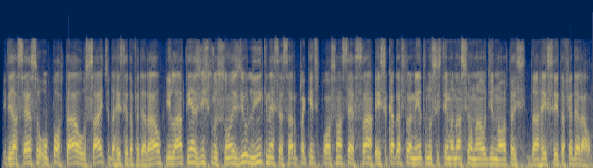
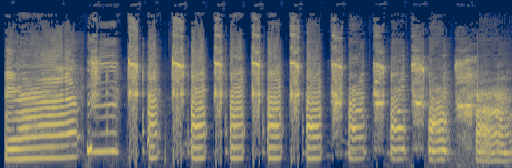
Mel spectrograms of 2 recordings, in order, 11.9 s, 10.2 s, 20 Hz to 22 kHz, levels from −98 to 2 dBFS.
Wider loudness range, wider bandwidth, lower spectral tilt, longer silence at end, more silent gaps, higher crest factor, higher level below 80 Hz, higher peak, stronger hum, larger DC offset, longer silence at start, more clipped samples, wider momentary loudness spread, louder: about the same, 1 LU vs 2 LU; second, 8.8 kHz vs over 20 kHz; first, -6 dB/octave vs 0 dB/octave; about the same, 0.05 s vs 0 s; neither; about the same, 12 dB vs 12 dB; first, -38 dBFS vs -64 dBFS; about the same, -4 dBFS vs -4 dBFS; neither; neither; about the same, 0.05 s vs 0.1 s; neither; about the same, 4 LU vs 5 LU; second, -17 LUFS vs -14 LUFS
